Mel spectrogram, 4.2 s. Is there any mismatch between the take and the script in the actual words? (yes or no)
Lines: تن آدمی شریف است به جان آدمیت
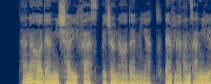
yes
